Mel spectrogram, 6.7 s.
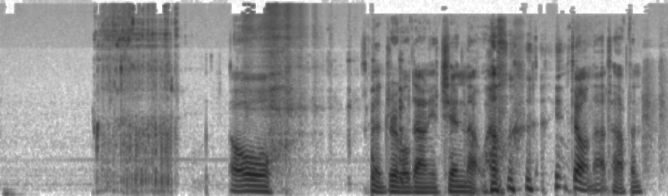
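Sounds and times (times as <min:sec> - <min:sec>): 
person slurping a hot drink: 0:00.9 - 0:01.8
speech: 0:02.3 - 0:02.9, 0:03.8 - 0:06.6.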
